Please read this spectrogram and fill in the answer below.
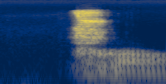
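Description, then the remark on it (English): A person imitates a dog's sigh: a sudden, loud breathy puff of air that trails into a low, rumbling exhale lasting under a second, with no talking. “I love it when dogs sigh.”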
